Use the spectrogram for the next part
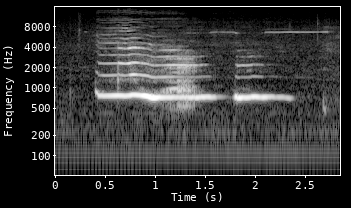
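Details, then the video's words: A 17-month-old female Siberian Husky 'talks' back when her owner asks if she is ready to go outside. She gives a steady, clear, whistle-like tone lasting about a second, a brief pause, then a shorter matching tone. "Siberian Husky talking"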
